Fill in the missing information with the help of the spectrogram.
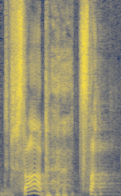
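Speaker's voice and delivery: giggling through it, breaking up; real laughter breaking the line; laughing. Real, not acted.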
